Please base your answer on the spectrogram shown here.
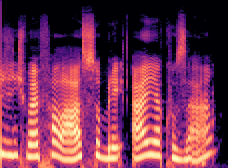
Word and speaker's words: Yakuza: Não é Yakuza, como todo mundo pensa.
